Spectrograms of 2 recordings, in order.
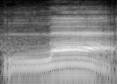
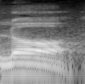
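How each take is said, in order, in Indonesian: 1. la dibaca ringan dan tipis. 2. la dibaca berat dan tebal.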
